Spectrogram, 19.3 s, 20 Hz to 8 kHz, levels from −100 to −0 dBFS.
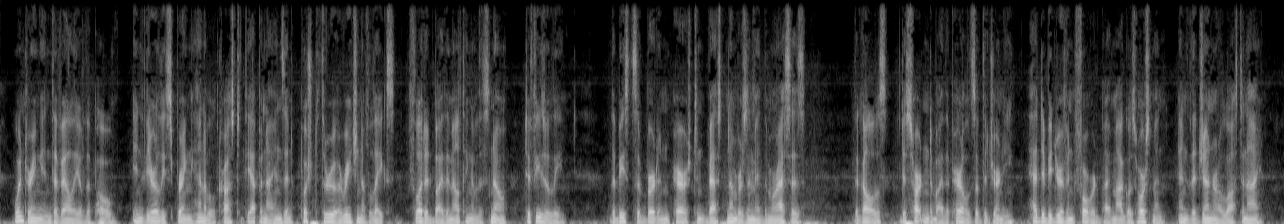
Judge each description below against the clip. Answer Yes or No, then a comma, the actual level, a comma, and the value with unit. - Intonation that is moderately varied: No, narrow, 2.1 semitones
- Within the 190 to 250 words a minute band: Yes, average, 200 wpm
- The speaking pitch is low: Yes, low, 110 Hz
